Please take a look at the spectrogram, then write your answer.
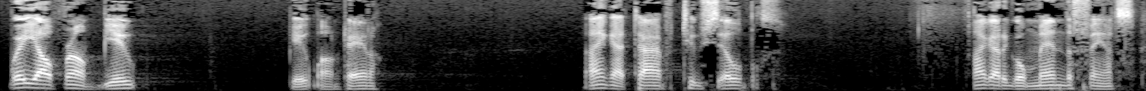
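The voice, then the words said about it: Put-on southern drawl. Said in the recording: “he has a southern accent”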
